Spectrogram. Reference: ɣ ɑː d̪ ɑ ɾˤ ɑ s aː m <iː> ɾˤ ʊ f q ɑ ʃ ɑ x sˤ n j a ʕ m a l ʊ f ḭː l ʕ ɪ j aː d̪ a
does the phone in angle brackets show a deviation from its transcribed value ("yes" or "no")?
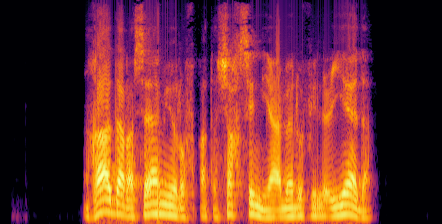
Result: no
